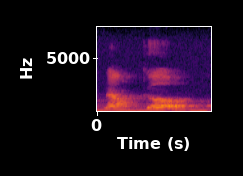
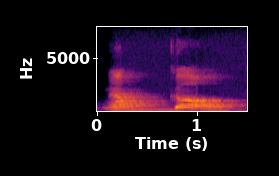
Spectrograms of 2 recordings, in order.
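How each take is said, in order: First: Said in the usual way. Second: Now, then go punched louder; stress on GO. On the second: Shown as a demonstration. Preacher telling the congregation, go punched loud. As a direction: hit the word go hard, like all caps. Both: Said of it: "made it all caps, bold, underlined, italicized".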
